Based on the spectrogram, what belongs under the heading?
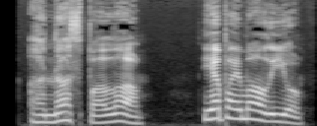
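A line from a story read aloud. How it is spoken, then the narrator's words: Growl again. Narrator (Russian): прорычал снова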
